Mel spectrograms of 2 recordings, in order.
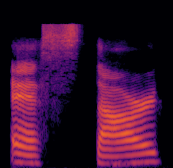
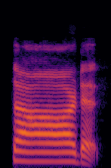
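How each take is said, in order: First: An extra vowel sound comes before the s. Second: The word begins directly with the s sound. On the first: The speaker calls it wrong. "it's not S started. That's not" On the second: The speaker calls it right. "Should be sta, sta"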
